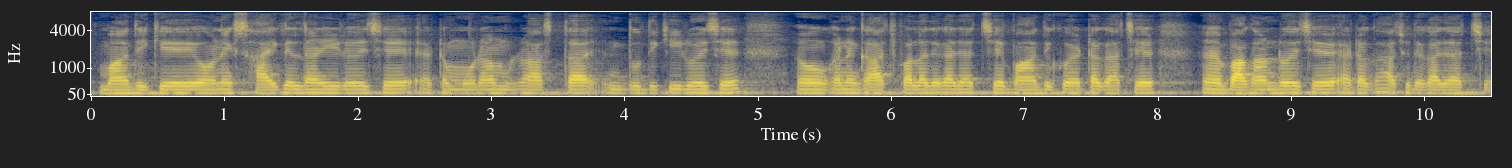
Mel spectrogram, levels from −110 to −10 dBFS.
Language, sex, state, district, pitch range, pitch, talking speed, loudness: Bengali, male, West Bengal, Purulia, 115-120 Hz, 120 Hz, 150 wpm, -21 LUFS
